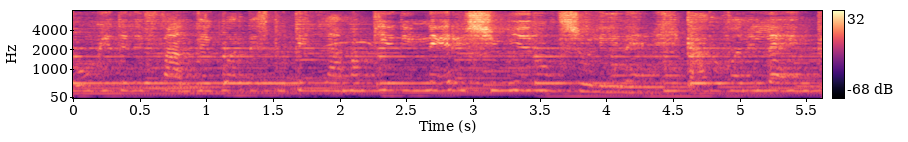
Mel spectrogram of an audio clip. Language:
Romanian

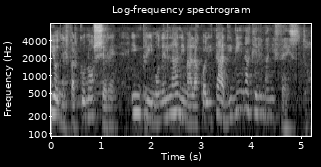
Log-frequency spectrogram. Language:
Italian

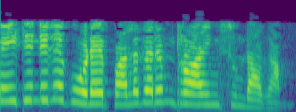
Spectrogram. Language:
Malayalam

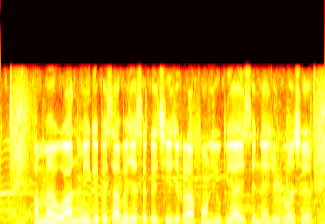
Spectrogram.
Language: Maithili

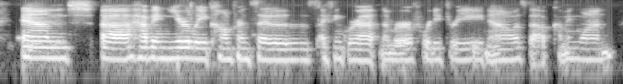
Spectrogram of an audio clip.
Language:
English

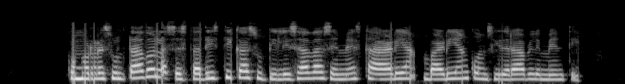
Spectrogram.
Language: Spanish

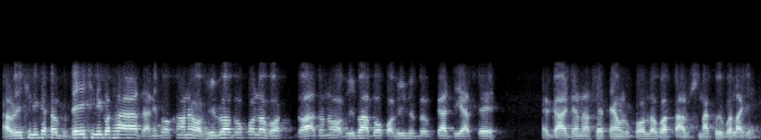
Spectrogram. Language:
Assamese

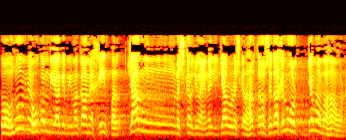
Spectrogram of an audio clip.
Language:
Urdu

